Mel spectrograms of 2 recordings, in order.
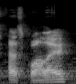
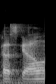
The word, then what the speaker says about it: Pasquale: my shop who goes by whose name is Pasquale. Oh, okay. It's Yeah. spelled that way. Huh. And that's how it's pronounced. Yes, and that's how it should be pronounced. But I pronounced it Pascal, and I want to keep it that way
